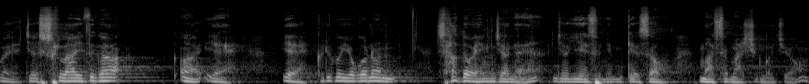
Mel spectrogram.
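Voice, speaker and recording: Amid audible room echo, a somewhat breathy man speaks very slowly at medium pitch, with lively intonation and big swings in loudness. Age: 80s+. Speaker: church elder. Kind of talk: testimony talk to congregation. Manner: halting.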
